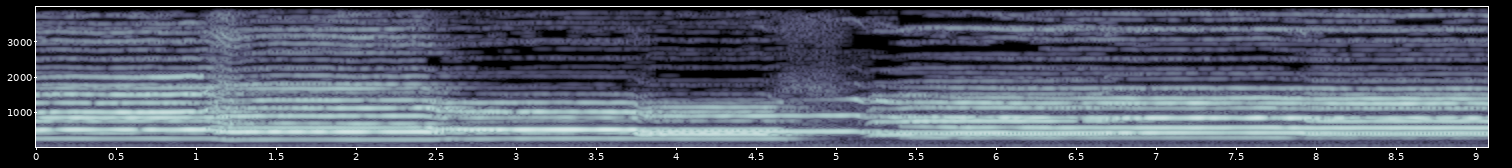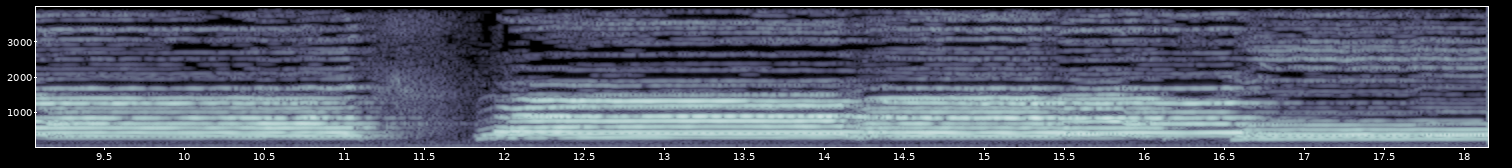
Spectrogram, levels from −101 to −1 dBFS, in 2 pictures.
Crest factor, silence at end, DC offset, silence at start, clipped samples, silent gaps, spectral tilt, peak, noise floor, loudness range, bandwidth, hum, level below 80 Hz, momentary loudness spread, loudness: 14 dB; 0 s; under 0.1%; 0 s; under 0.1%; none; -7.5 dB/octave; -4 dBFS; -47 dBFS; 3 LU; 4 kHz; none; -60 dBFS; 6 LU; -18 LUFS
